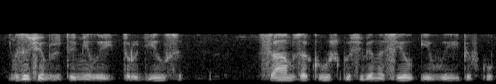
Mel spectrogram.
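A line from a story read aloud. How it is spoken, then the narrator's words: Gentle affectionate question. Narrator (Russian): ласково спросил Зотов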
